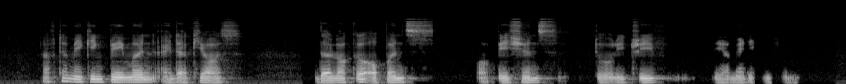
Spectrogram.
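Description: Speech suppressed in double talk at 4.04–4.34, 4.75–4.99, 5.94–5.98, 6.66–6.94 and 7.1–8.05 s: the speech dips by a few decibels up to a deep cut-out, likely from an echo canceller mistaking it for loudspeaker echo.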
